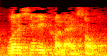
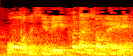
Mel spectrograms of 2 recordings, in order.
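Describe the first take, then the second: First: It is said in Standard Mandarin. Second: It is said with a Henan dialect accent. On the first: "我说普通话吧" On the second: "他是这么说的"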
